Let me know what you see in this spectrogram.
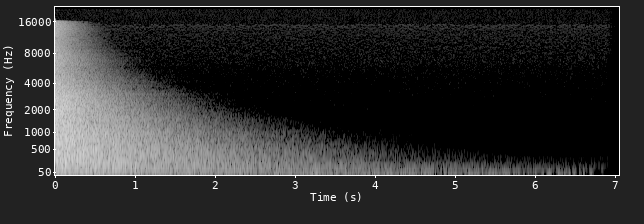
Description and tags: Large Dark Plate 04
Impulse response of a large German made analog plate reverb. This is an unusually dark sounding model of this classic 1950's plate. There are 5 of this color in the pack, with incremental damper settings.
Impulse, IR, Plate, Response, Reverb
